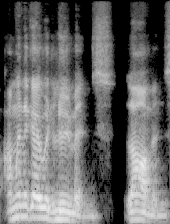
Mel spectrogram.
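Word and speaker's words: Lammens: a sports commentator from Answer told me it's pronounced lmen ls lmans in Philip ls on the end llmans. There we go. We'll find out. I'm going to go with lumens.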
